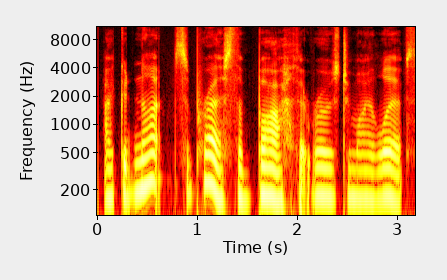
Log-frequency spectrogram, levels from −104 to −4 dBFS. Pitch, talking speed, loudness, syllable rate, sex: 175 Hz, 205 wpm, -18 LUFS, 4.3 syllables/s, female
